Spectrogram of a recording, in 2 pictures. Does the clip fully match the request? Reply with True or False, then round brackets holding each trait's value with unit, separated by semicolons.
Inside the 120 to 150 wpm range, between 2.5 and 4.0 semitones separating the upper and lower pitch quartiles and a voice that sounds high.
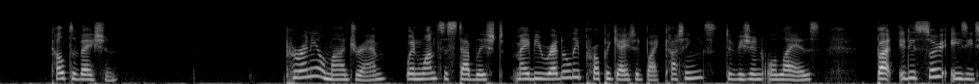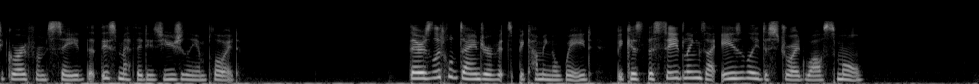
True (145 wpm; 3.2 semitones; 240 Hz)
